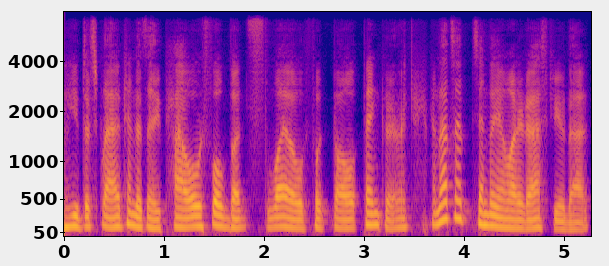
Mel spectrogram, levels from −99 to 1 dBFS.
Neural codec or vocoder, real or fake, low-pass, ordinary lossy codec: codec, 16 kHz, 0.5 kbps, FreqCodec, larger model; fake; 7.2 kHz; Opus, 64 kbps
